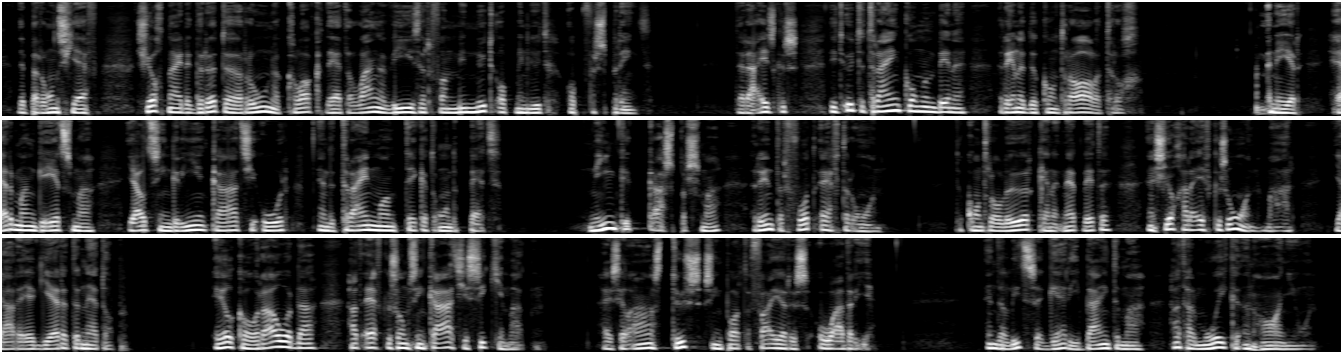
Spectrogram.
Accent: Heerenveen, Friesland, Netherlands; ik kom eigenlijk uit Zerhuisterveen

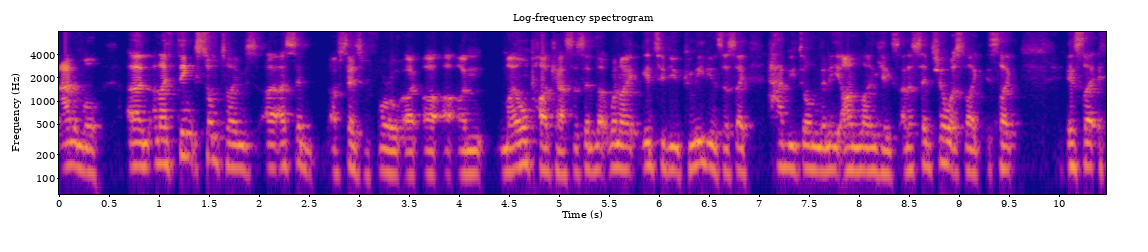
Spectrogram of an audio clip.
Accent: Skibbereen, Munster, Ireland; moved away; I'm from that small place.

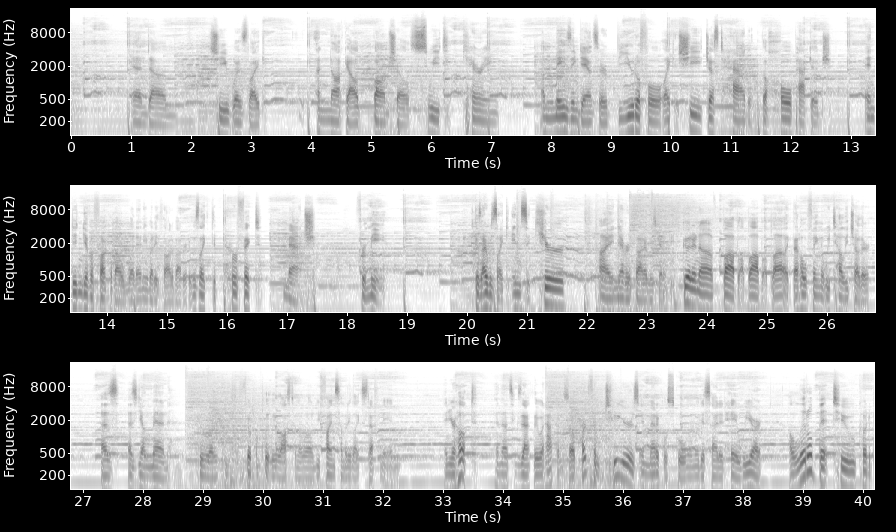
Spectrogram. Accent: Pittsburgh, Pennsylvania, United States; moved away; I am recording from Pittsburgh, Pennsylvania, my hometown

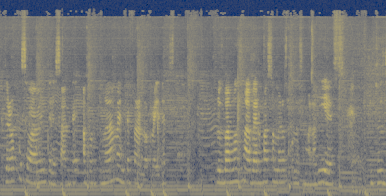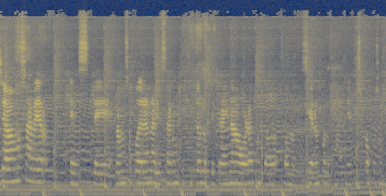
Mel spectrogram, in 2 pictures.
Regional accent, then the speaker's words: Monterrey, Nuevo León, Mexico; yo soy regia

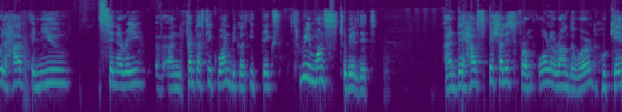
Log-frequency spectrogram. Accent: France; English is a second language; moved away as an adult; now in Tottori, Japan; I was born in France and raised in France, and now I'm in Japan.

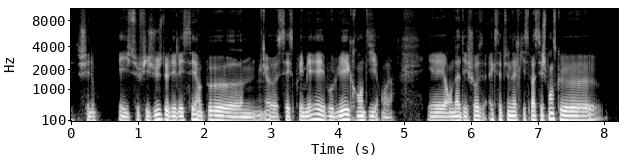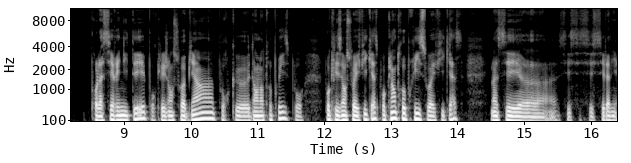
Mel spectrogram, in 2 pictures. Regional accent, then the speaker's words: Drôme, Auvergne-Rhône-Alpes, France; je suis originaire de la Drôme et j'ai toujours travaillé à partir de 14 ans dans l'été

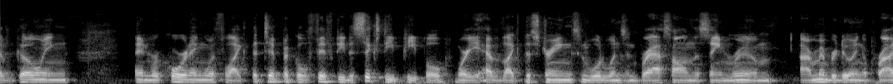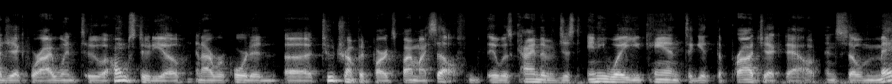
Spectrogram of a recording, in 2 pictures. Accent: Hendersonville, Tennessee, United States; When I was a kid, I grew up in Hendersonville, which is like 20 minutes north of Nashville.

